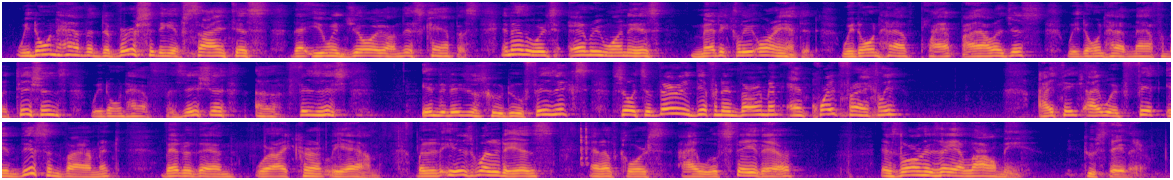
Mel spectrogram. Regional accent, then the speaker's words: Minnesota, United States; now in Texas, United States; I grew up in Minnesota, in the north of the United States

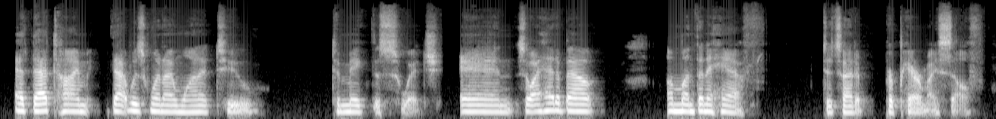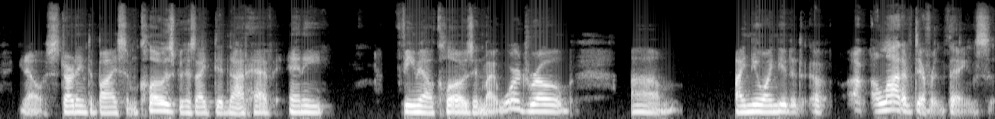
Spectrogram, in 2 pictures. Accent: Cranford, New Jersey, United States; my hometown, about Cranford

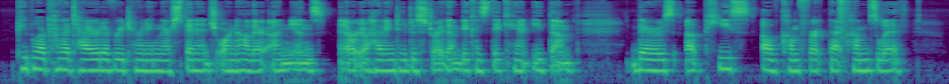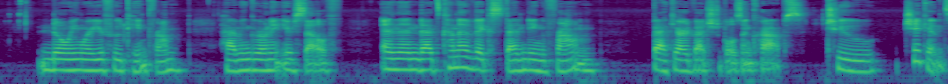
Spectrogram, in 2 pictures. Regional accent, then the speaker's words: Midwest, United States; moved away as an adult; also born or lived in East Coast; I grew up in the Midwest

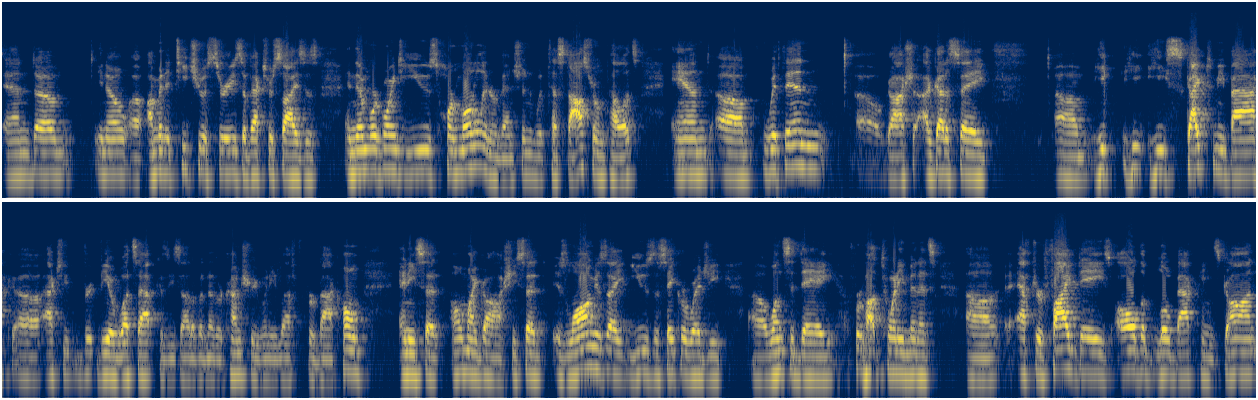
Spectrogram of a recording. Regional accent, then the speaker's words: California, United States; I'm really born and raised in California

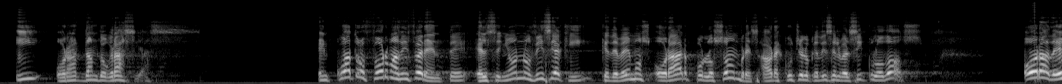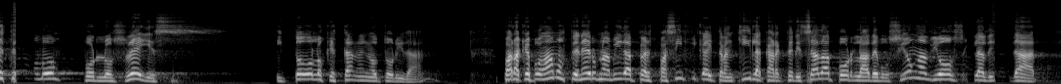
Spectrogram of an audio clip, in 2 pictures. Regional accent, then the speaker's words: Cuba; now in Brandon, United States; yo soy cubano

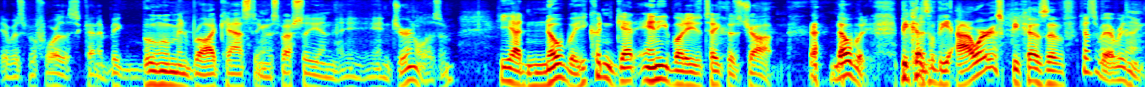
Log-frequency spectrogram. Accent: Ottawa, Ontario, Canada; growing up in Ottawa with my sister and brother and my parents

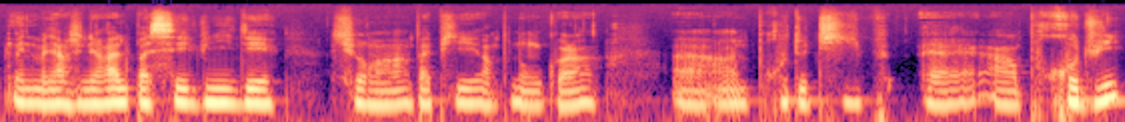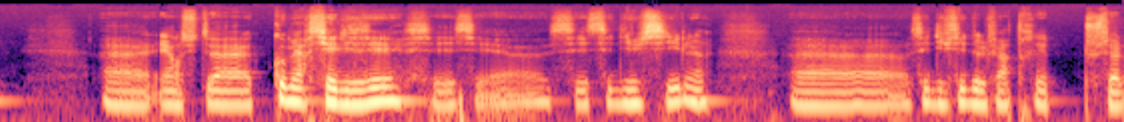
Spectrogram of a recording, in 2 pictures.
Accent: Senegal; moved away; j'ai grandi au Sénégal. Par contre, j'ai fait l'école française

